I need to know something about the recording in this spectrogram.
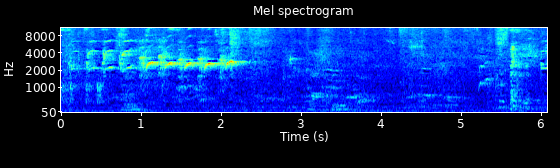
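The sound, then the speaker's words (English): An Indian myna bird, which mimics other birds' songs, sings a quick run of bright, repeated whistling chirps for a couple of seconds over a steady outdoor background hum with a few softer calls later. “Well, this is the Indian minor bird singing his, he sings all everybody's song.”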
